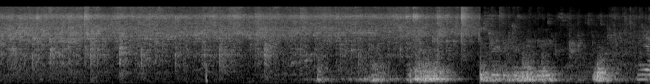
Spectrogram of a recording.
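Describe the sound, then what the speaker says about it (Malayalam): Water-tainted ghee sputtering and crackling in a hot pan while cooking payasam, a steady hissing sizzle with sharper popping bursts toward the end, close and fairly loud. "നെയ്യിൽ വെള്ളം ഉണ്ടായിരുന്നു തോന്നുന്നു, പൊട്ടിത്തെറിക്കുന്നു"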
